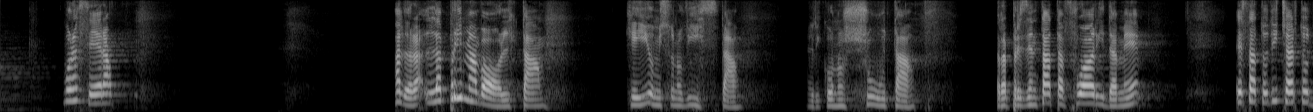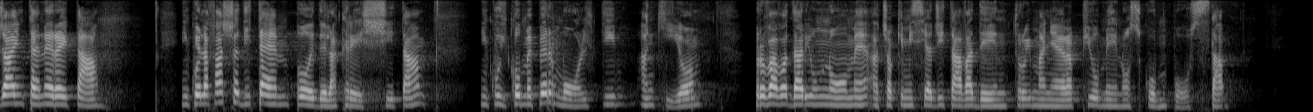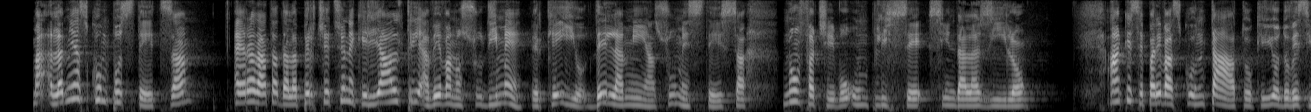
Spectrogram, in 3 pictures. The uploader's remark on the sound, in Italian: Sul palco dell’Anfiteatro Apple in Piazza del Liberty per un evento live speciale, in occasione della Pride Week di Milano.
